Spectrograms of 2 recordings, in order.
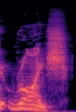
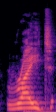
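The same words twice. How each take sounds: First: "Reich" said as "roysh", SH for the final T; South Dublin pronunciation. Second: Said in the usual way. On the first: Shown as a demonstration. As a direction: say "Reich" for right, ending in SH. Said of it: "They swap T for S H". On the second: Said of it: "instead of saying right".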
